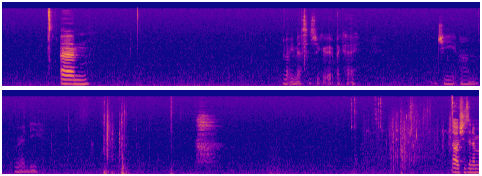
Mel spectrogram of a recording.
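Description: A young woman speaks casually into a nearby microphone, in short bursts.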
